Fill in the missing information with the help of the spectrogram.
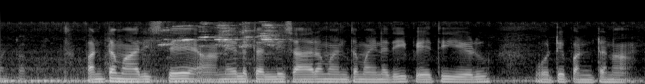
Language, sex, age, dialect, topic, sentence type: Telugu, male, 18-24, Southern, agriculture, statement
